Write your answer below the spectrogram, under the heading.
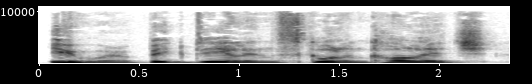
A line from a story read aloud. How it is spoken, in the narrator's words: Traynor interrupted harshly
